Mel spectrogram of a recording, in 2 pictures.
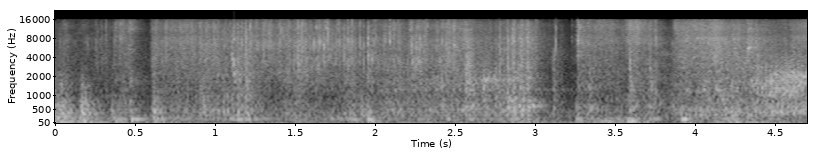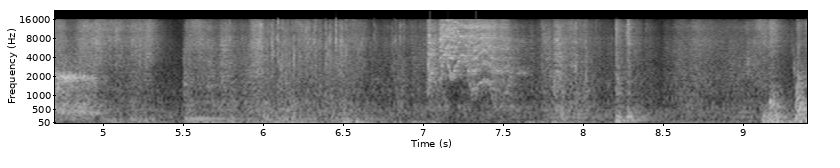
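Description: Plastic wrap crinkling and rustling while white foam packing blocks rub and scrape as they are pulled off a new popcorn machine during unpacking.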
